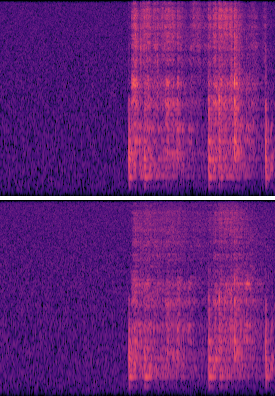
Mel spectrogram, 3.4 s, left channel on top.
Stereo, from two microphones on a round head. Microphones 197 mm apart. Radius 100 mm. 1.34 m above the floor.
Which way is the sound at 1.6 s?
75° left (ahead or behind).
